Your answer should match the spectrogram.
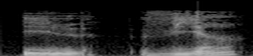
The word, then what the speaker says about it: vient: Final T not pronounced. Il vient, elle vient.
